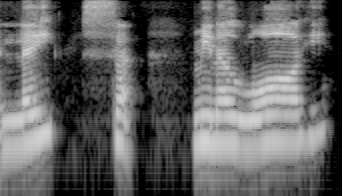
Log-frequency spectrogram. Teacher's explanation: اس میں جلالہ کے لام کو ہم موٹا پڑھیں گے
